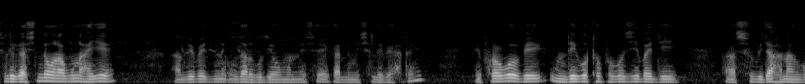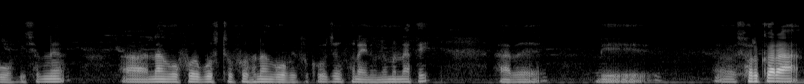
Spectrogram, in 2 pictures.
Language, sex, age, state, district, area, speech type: Bodo, male, 45-60, Assam, Udalguri, urban, spontaneous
